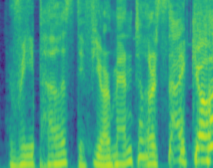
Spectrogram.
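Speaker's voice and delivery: hammed-up, rising delivery; mock edgy poster. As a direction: read it like an overdramatic chain post. Reads post in put-on voice.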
